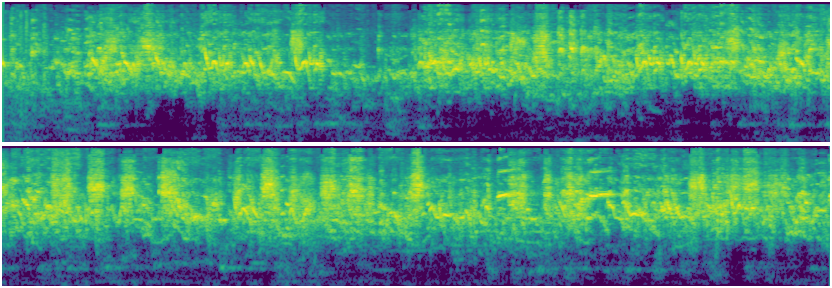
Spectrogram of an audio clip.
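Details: Budgies keep up an unbroken, busy warble of high chirps and squeaky notes, layered and overlapping at a steady loudness throughout.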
